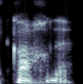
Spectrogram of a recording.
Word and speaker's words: cordes: Des cordes, no prononciamos las últimas dos letras. Il pleut des cordes.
